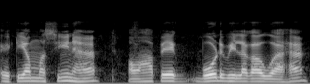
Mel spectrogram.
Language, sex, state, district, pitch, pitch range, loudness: Hindi, male, Jharkhand, Garhwa, 145 Hz, 140-155 Hz, -16 LUFS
